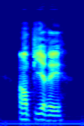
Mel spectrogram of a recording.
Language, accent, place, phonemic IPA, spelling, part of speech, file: French, France, Lyon, /ɑ̃.pi.ʁe/, empirer, verb, LL-Q150 (fra)-empirer.wav
- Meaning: to worsen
